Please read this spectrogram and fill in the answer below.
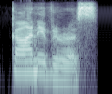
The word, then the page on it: carnivorous: Indian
